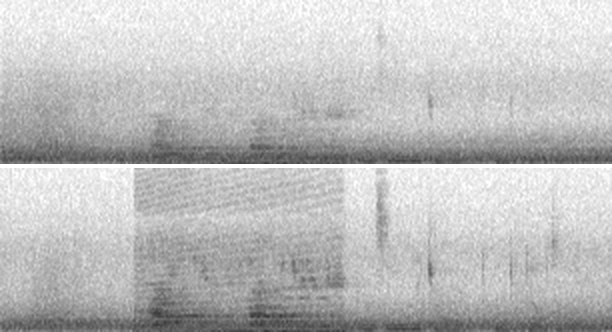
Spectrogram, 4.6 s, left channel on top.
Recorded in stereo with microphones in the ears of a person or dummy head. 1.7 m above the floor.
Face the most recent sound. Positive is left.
turn(degrees=-25)  # may be behind; listen again after turning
